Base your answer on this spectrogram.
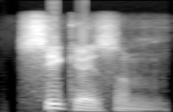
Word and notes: Sikhism: American English

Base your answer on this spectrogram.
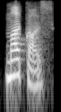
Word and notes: marquise: Indian

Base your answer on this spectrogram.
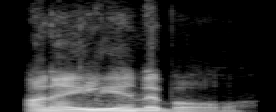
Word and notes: unalienable: British English

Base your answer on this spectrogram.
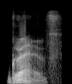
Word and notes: greave: British English

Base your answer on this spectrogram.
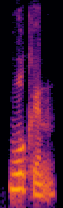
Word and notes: woken: Indian

